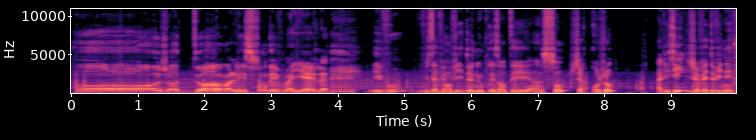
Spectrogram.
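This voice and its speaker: A man playing an excitable male puppet presenter in a children's educational show, talking in a dramatic, exclamatory way. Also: a little high. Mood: cheerful. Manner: exclamatory, sing-song, dramatic.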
